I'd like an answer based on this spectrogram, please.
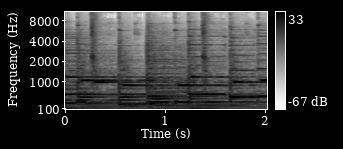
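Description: Background music: a melody of plucked or keyboard notes over sustained chords, loud and even.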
